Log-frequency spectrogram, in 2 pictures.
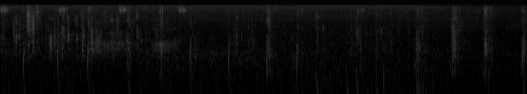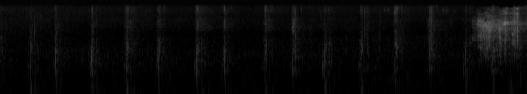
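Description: Quick footsteps run on a hard stone floor.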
